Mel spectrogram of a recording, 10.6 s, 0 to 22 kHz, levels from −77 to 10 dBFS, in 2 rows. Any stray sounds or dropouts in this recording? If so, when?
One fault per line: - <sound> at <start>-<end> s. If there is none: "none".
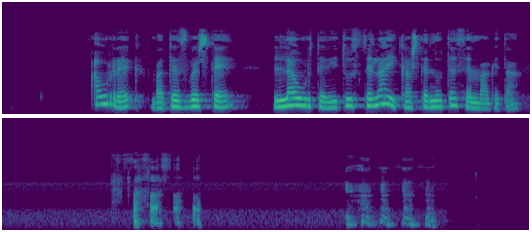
- laugh at 6.4-7.3 s
- laugh at 8.7-9.7 s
